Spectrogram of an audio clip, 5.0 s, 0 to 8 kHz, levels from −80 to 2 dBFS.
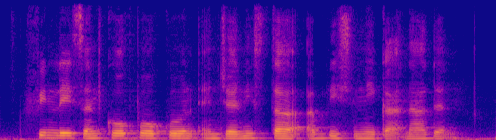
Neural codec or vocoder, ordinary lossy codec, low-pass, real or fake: codec, 16 kHz, 0.9 kbps, LongCat-Audio-Codec; none; none; fake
